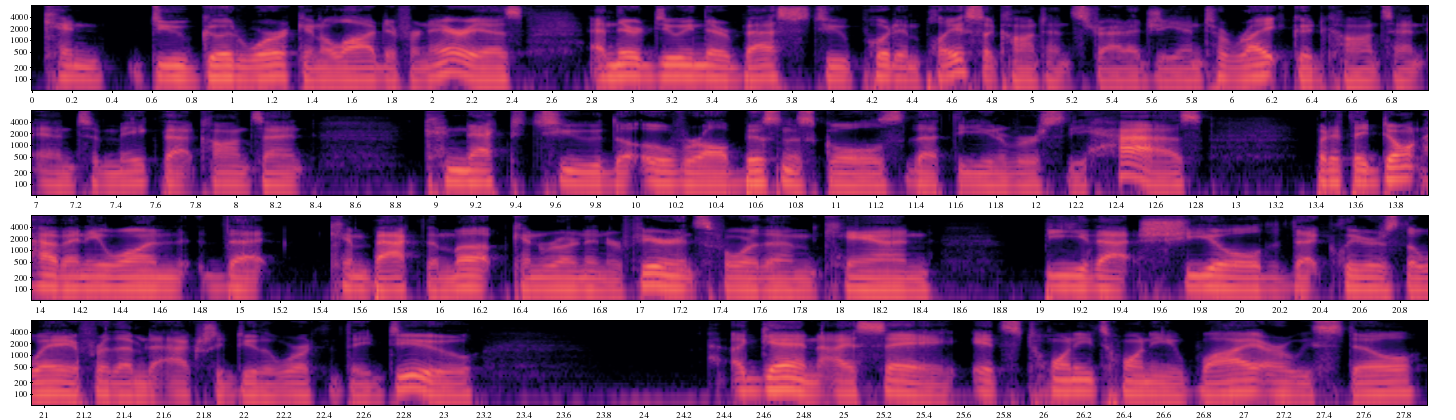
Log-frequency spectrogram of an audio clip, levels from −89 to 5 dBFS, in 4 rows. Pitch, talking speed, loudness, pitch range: 100 Hz, 185 wpm, -31 LUFS, 95-110 Hz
